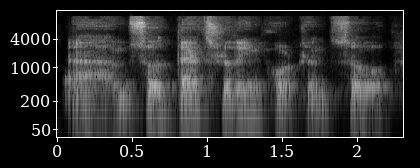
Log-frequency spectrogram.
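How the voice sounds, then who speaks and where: A man from Turkey, hosting an interview in a casual, halting way with many fillers and restarts. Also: fairly low pitch, flat delivery, gravelly, a little hiss or hum. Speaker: host and company CEO.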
